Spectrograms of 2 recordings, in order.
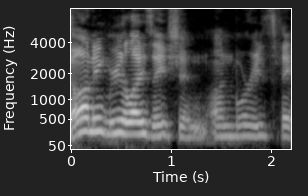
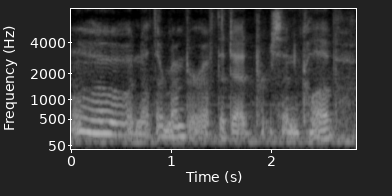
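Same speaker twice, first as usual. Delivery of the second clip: hushed, barely voiced mutter under the breath; 7 dB quieter than usual. A character mutters a remark half aloud: very quiet, under breath. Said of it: "very quietly, kind of like aloud, but like not aloud".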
